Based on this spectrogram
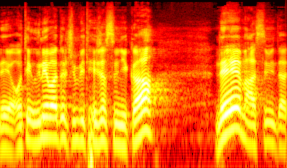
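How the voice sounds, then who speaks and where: A man's bright, sharp-toned voice. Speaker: senior pastor. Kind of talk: sermon. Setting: church. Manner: animated.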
